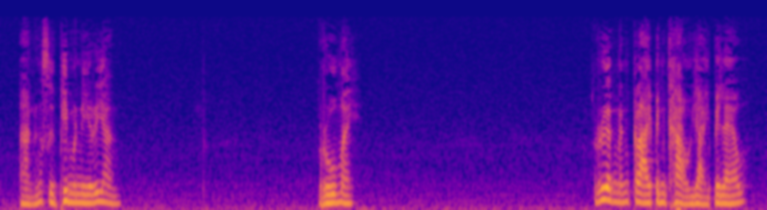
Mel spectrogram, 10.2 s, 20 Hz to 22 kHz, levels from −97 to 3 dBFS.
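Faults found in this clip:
Nothing stood out on listening to this speech recording.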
